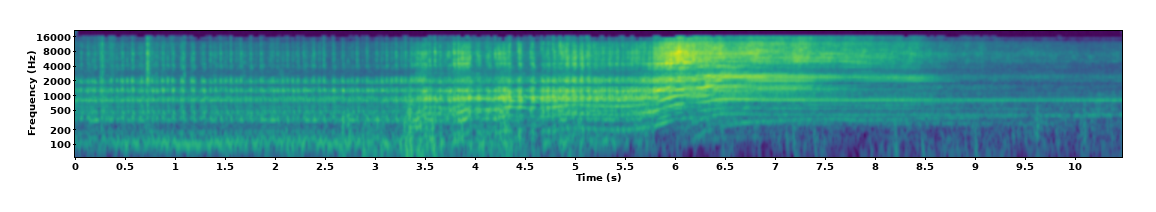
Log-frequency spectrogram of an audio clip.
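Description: Yamaha SRX 700 snowmobile's three-cylinder two-stroke engine running steadily, then revving up sharply about six seconds in as the sled launches. It holds a steady high note as it pulls away and fades into the distance.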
